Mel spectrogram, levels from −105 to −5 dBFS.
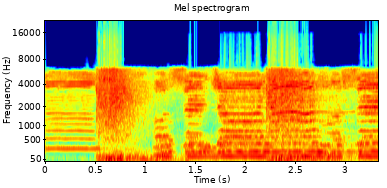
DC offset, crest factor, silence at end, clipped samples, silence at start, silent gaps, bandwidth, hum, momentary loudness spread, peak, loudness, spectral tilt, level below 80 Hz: under 0.1%; 12 dB; 0 s; 0.5%; 0 s; none; over 20 kHz; none; 9 LU; 0 dBFS; -9 LUFS; -2 dB/octave; -28 dBFS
